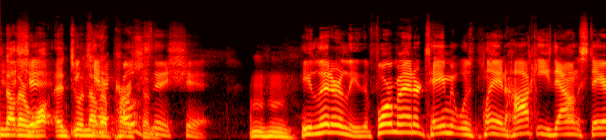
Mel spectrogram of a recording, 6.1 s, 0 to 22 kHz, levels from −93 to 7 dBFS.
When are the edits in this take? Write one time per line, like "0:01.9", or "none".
none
